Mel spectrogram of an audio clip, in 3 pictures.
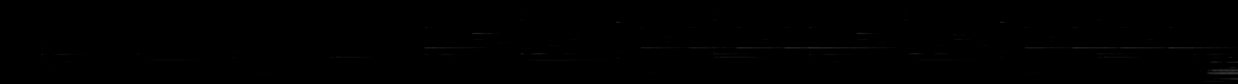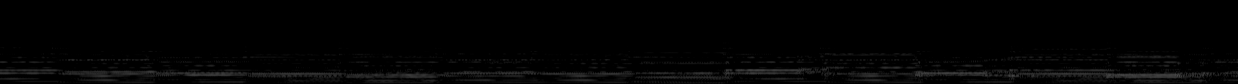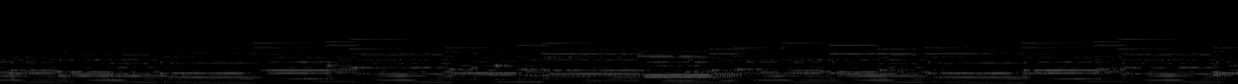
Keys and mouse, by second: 2.5 click, 3.5 click, 8.4 click, 9.1 g, 10.5 click, 10.9 s, 12.7 click, 12.8 g, 13.8 click, 14.3 s, 14.9 click, 15.9 click, 17.0 click, 18.2 click, 21.2 click, 22.0 middle click, 22.7 g, 27.3 click, 27.9 KP_1, 29.4 shift+middle click, 31.2 right click, 31.7 click, 33.2 click, 33.9 Tab, 35.6 click.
